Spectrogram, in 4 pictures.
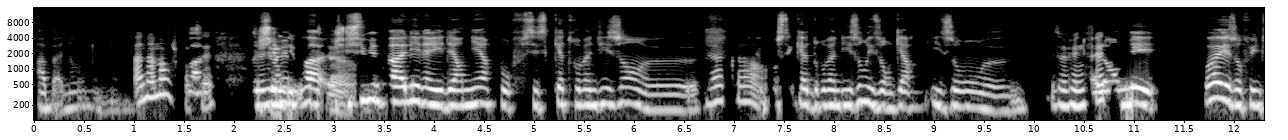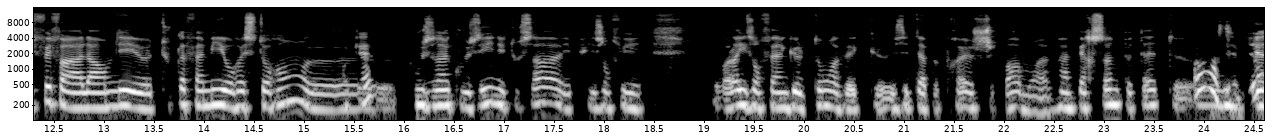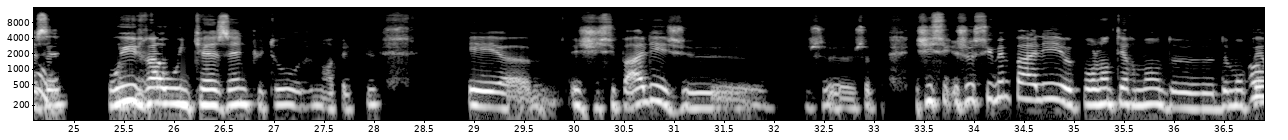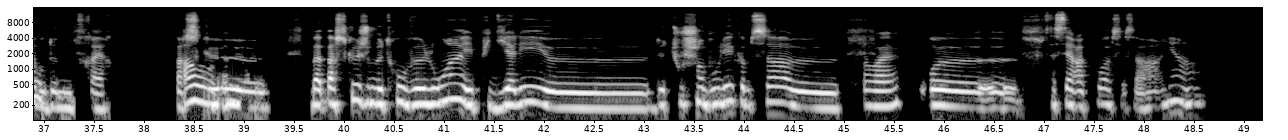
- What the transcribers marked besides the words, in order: drawn out: "heu"; drawn out: "heu"; scoff
- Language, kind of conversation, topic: French, unstructured, Pourquoi les traditions sont-elles importantes dans une société ?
